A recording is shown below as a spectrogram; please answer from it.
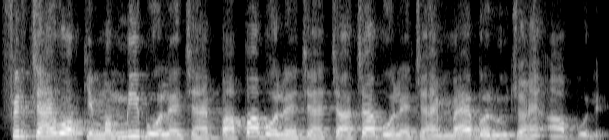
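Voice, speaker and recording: Mentor, male, high voice, emphatic and repetitive, quizzes his students. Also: a little fast. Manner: emphatic, repeats key phrases, asks the class questions. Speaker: mentor teaching teens. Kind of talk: lively spoken lesson to students.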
